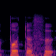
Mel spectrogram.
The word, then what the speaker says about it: pot-au-feu: Because T is a consonant, then A starts with a vowel, A-U is pronounced O. That's why you say le pot-au-feu.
